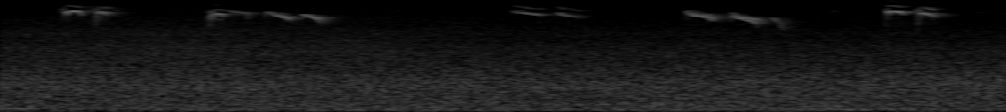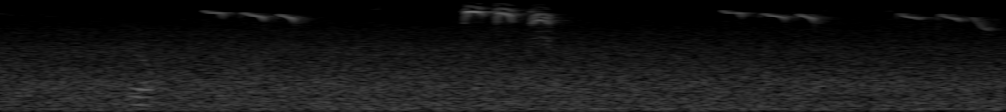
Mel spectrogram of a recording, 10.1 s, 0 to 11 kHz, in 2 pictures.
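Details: Eurasian blue tit nestlings, numbers five and six, leaving their nest box in Partille, Sweden, on 12 June 2010: very high thin descending peeps in short clusters about every second, with people talking quietly nearby.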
